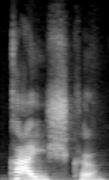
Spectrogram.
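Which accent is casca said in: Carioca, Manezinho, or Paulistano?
Carioca. It is said in a Rio accent, glide before sh.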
